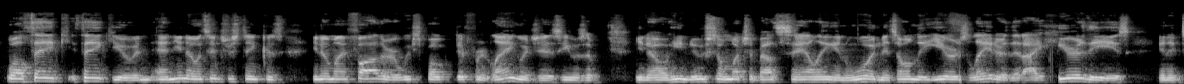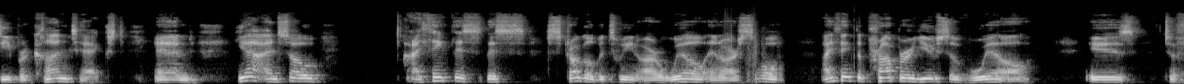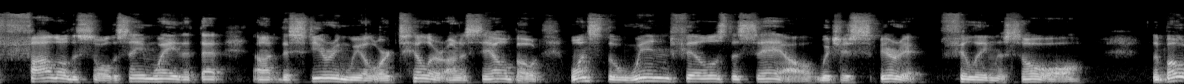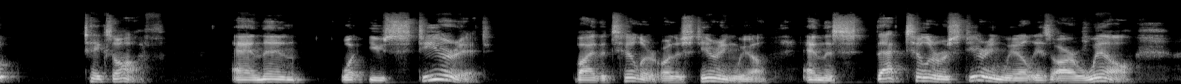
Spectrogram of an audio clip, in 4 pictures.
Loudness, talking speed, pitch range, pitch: -15 LUFS, 160 wpm, 105-130 Hz, 115 Hz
